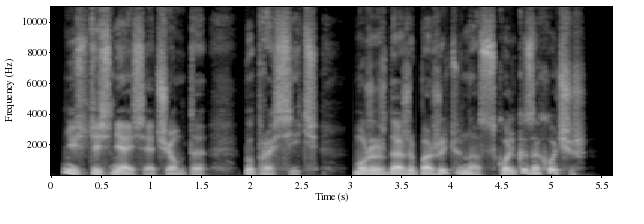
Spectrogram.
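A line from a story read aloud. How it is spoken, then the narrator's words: Muttering. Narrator (Russian): Томми бормочет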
